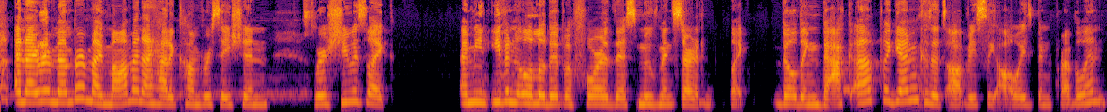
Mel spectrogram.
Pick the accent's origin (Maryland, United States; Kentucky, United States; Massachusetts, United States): Massachusetts, United States; growing up in massachusetts in the town that i grew up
